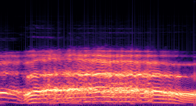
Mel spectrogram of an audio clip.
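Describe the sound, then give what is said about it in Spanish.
Deep, raspy, thick guttural voices growl and groan in a continuous drone, steady for about two seconds, with no intelligible words. “esos sonidos guturales de antes empiezan a volver unas voces igual de gruesas, un tanto rasposas”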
